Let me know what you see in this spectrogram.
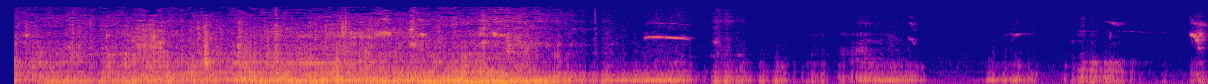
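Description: Loud, rough noise for about the first three seconds, then a few short, high chirps from small birds between quieter stretches.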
